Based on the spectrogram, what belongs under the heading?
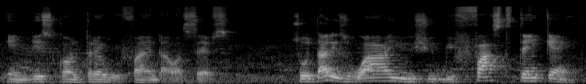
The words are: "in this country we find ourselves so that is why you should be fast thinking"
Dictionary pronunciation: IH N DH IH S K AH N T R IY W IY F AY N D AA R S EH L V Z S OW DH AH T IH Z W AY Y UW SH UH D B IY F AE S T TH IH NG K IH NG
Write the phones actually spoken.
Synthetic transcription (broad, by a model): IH N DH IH S K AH N T R IY W IY F AY N D AA W S EH L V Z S OW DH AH T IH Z W AY Y UW SH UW D B IY F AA S T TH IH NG K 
